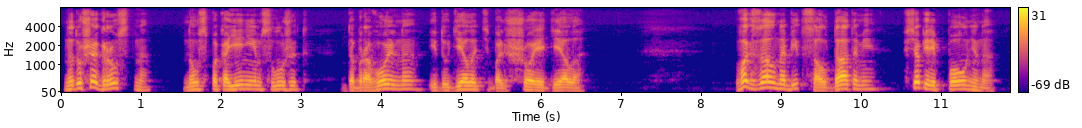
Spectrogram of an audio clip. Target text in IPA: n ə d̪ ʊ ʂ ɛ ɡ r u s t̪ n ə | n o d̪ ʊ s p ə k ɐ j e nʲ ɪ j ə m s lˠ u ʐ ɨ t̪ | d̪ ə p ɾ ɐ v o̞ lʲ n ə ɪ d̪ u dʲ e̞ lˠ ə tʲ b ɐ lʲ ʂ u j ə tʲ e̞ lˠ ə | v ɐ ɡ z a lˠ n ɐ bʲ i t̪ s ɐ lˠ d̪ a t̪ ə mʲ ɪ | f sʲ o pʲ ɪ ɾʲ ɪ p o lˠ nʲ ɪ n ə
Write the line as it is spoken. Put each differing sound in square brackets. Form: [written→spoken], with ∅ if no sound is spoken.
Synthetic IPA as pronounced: n ə d̪ ʊ ʂ ɛ ɡ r u s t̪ n ə | n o [d̪→∅] ʊ s p ə k ɐ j e nʲ ɪ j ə m s lˠ u ʐ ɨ t̪ | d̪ ə [p→b] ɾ ɐ v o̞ lʲ n ə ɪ d̪ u dʲ e̞ lˠ ə tʲ b ɐ lʲ ʂ [u→o] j ə [tʲ→dʲ] e̞ lˠ ə | v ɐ ɡ z a lˠ n ɐ bʲ i t̪ s ɐ lˠ d̪ a t̪ ə mʲ ɪ | f sʲ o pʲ ɪ ɾʲ ɪ p o lˠ nʲ ɪ n ə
